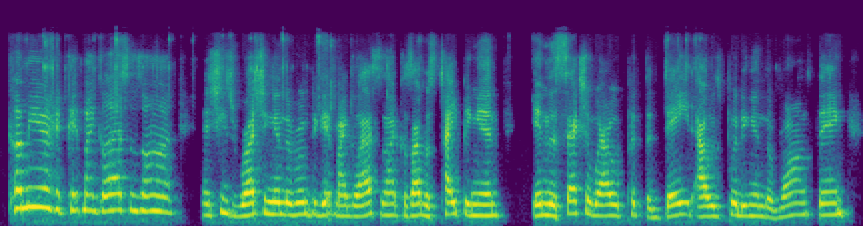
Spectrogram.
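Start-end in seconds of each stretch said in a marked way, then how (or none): 0.1-1.7 high, loud screaming at full voice. Retelling calling a caregiver to put on glasses: retelling own screaming. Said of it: "I'm screaming".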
